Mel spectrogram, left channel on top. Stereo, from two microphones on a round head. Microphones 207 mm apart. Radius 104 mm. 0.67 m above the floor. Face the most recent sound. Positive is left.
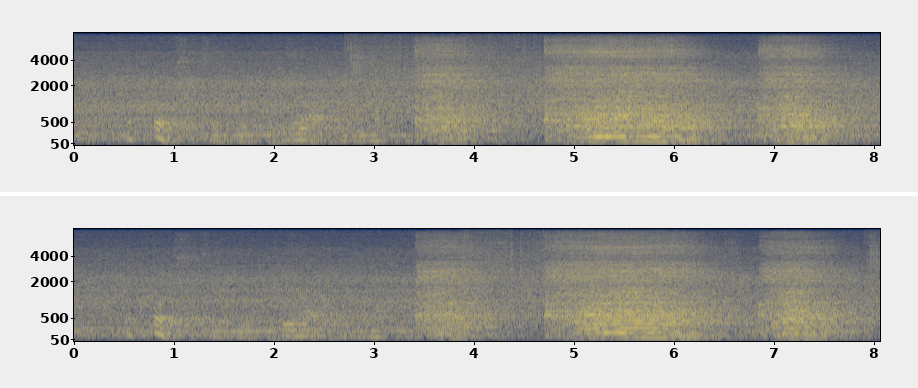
turn(degrees=75)  # may be behind; listen again after turning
